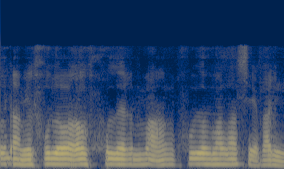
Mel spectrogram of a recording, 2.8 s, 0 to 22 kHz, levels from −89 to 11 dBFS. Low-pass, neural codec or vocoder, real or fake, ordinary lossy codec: 7.2 kHz; codec, 16 kHz in and 24 kHz out, 0.6 kbps, FireRedTTS-2 codec; fake; none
